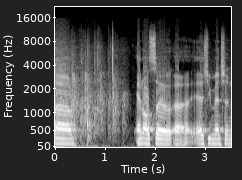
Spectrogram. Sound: applause

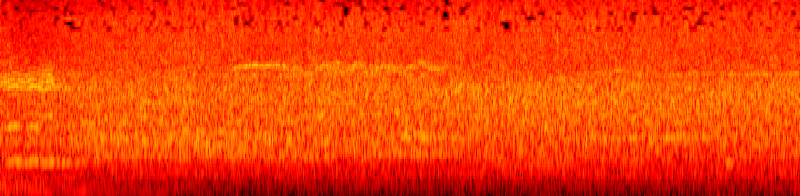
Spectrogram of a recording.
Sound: applause

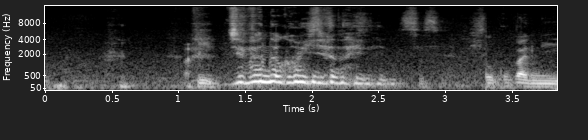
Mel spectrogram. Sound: laughs

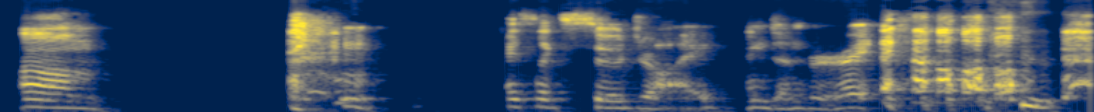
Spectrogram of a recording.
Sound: coughs

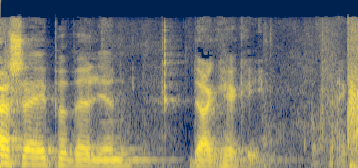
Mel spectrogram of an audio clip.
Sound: applause

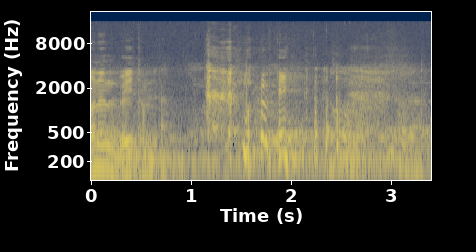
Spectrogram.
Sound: laughing at the sudden improv

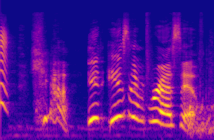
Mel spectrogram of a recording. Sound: squeaks squeaks

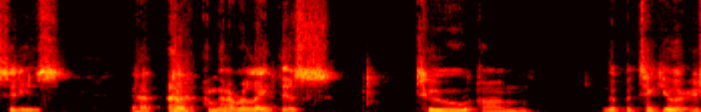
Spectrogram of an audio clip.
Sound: cough

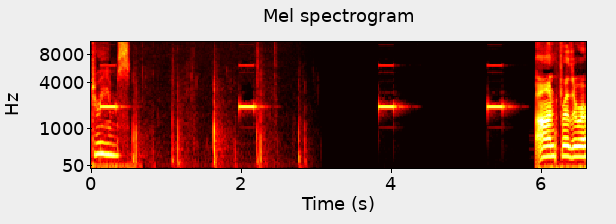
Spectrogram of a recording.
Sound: heart monitor machine beeps

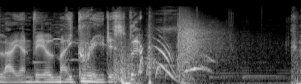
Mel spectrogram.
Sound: agh!

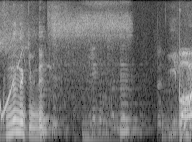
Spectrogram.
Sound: sizzling

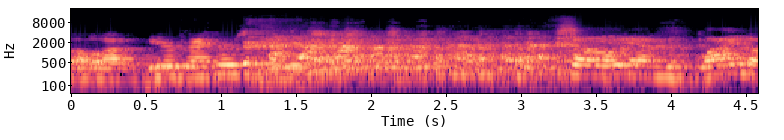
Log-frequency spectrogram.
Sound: audience laughing

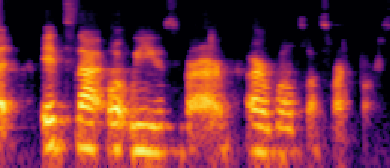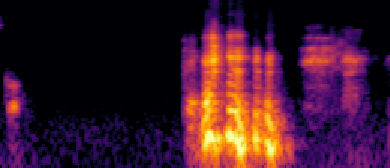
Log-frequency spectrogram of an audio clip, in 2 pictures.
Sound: laughing

